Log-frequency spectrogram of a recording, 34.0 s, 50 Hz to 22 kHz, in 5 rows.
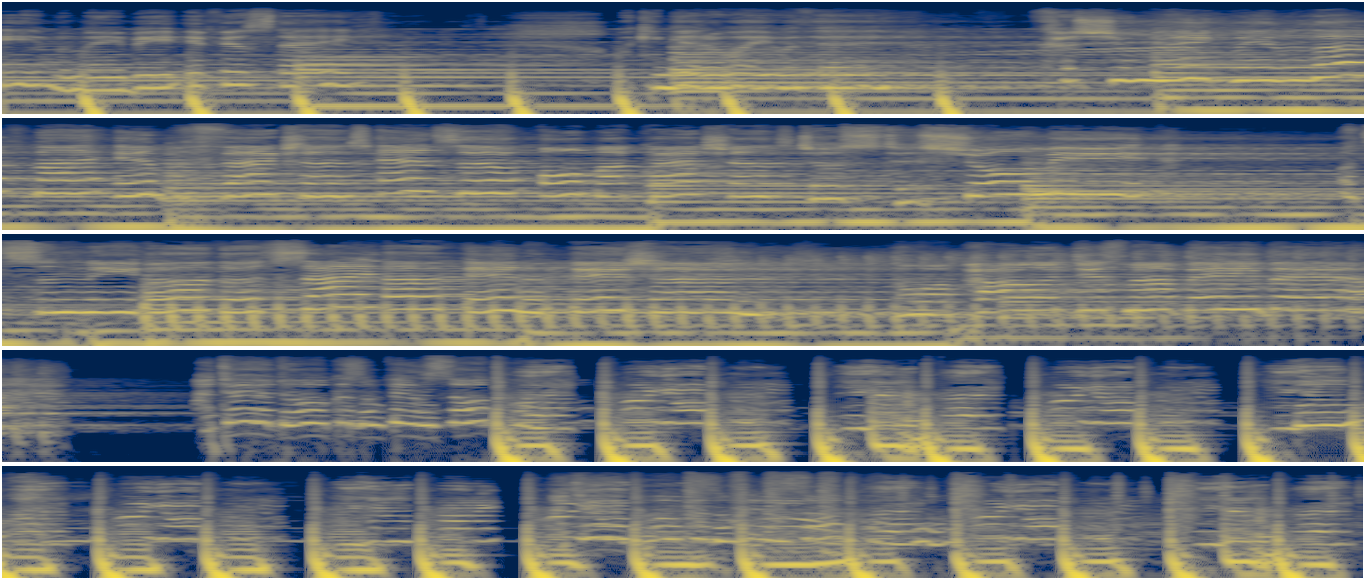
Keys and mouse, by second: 5.4 r, 6.5 r, 9.0 r, 9.8 ctrl+z, 9.9 ctrl+z, 10.3 ctrl+z, 11.8 a, 16.6 ctrl+z, 16.8 ctrl+z, 18.6 a, 19.3 a, 22.0 a, 23.6 i, 27.0-27.7 Right, 30.5 r, 31.3 ctrl+z, 32.2 shift+middle click.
